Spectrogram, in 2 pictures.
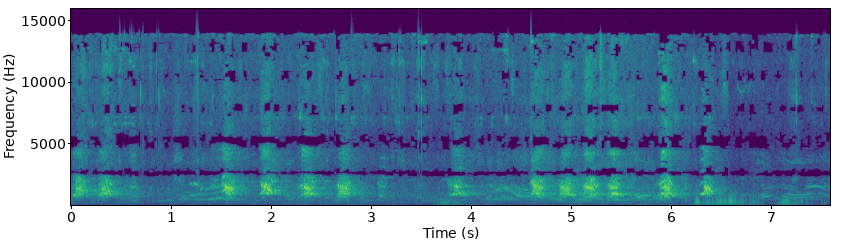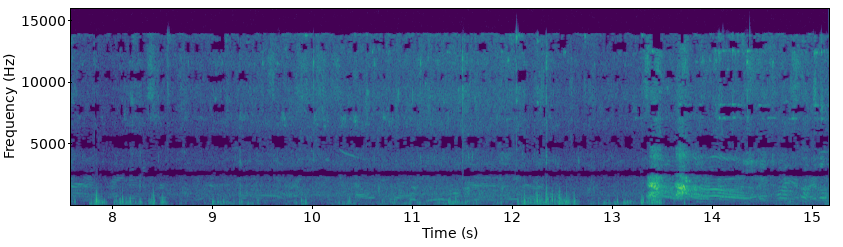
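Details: A ten-month-old Shiba Inu at play with another dog in a Fullerton dog park gives bursts of rapid, high yapping barks in clusters, pausing between them, over people talking in the background.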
